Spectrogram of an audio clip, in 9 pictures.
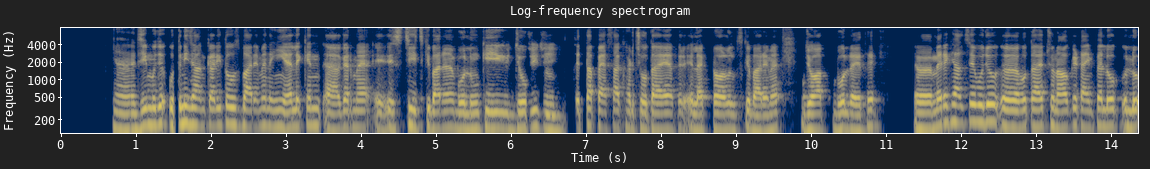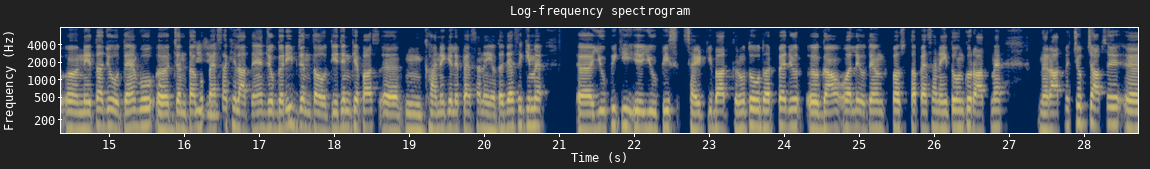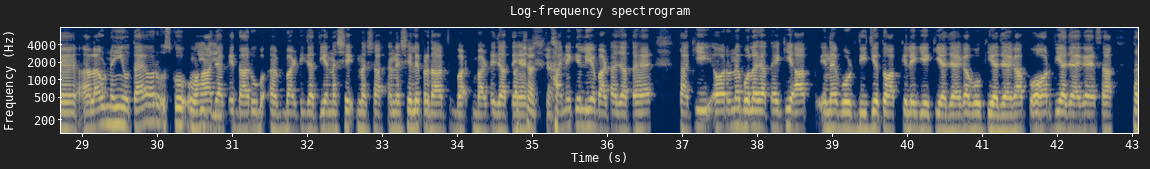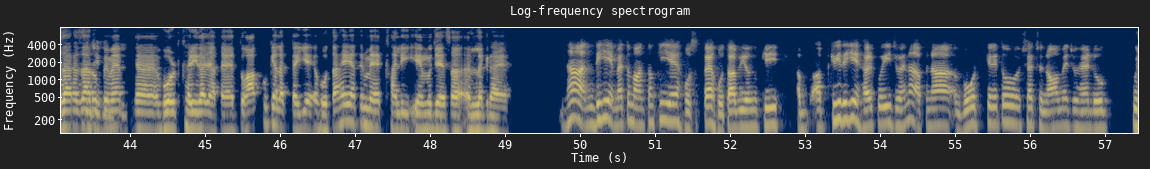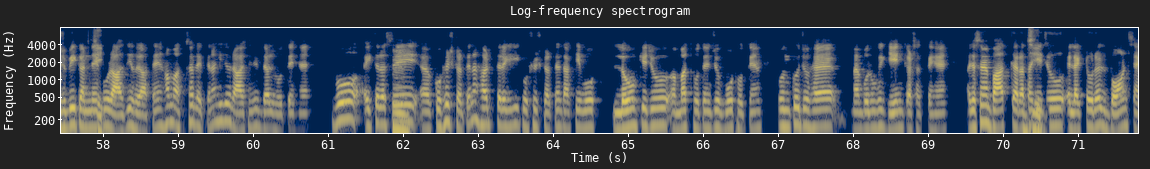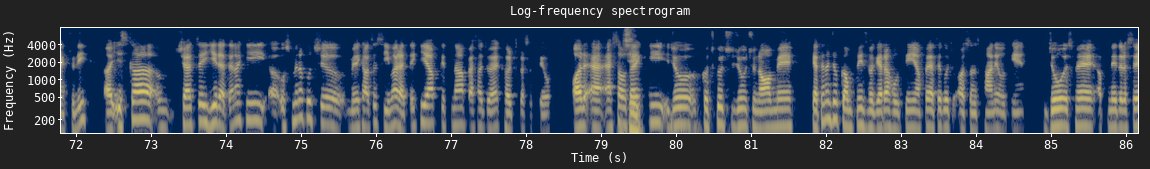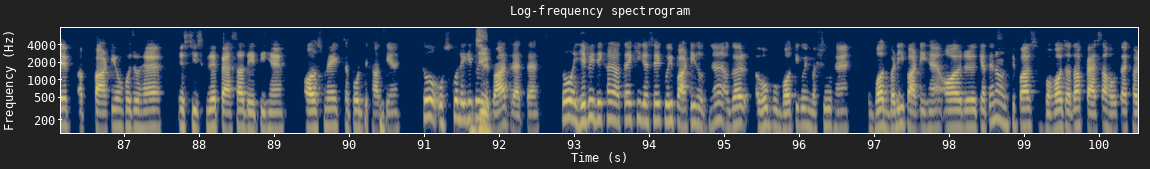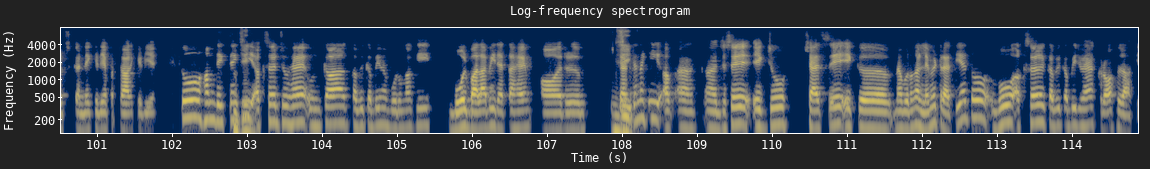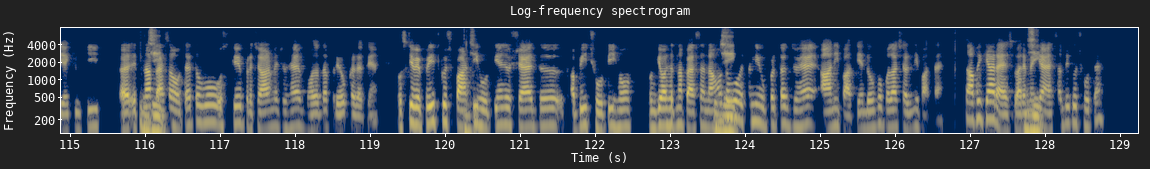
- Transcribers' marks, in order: in English: "इलेक्टोरल्स"; in English: "टाइम"; in English: "साइड"; in English: "अ, अलाउ"; in English: "वोट"; in English: "वोट"; in English: "वोट"; in English: "वोट"; in English: "गेन"; in English: "इलेक्टोरल बॉन्ड्स"; in English: "एक्चुअली"; tapping; in English: "कंपनीज़"; in English: "पार्टियों"; in English: "सपोर्ट"; other background noise; in English: "पार्टीज़"; in English: "लिमिट"; in English: "क्रॉस"
- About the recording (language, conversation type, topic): Hindi, unstructured, क्या चुनाव में पैसा ज़्यादा प्रभाव डालता है?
